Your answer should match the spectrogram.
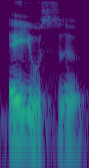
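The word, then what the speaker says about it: eius: at in 예숨 크리스툼 필리움 에이우스 우니쿰 도미눔 노스트룸. 네. 이게 이제 J가 이 발음 나니까 제숨이 아니고 예숨이죠. 그 다음에 여기 에주스가 아니고 에이우스, 에이우스죠.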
